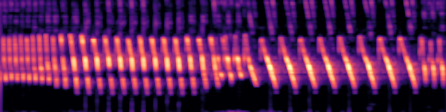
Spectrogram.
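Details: Canary tutor song in the 'tembakan pedes cengkok mewah' style. A fast, dense high trill turns into a series of clear downslurred chips repeated about three times a second, loud and uninterrupted.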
